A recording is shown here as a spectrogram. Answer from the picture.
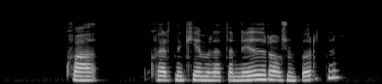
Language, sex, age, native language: Icelandic, female, 30-39, Icelandic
